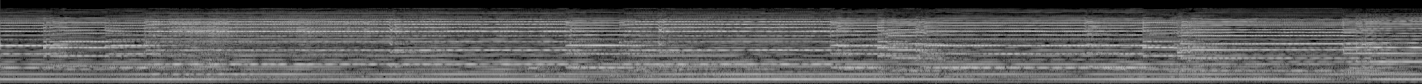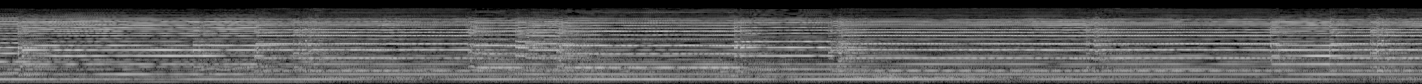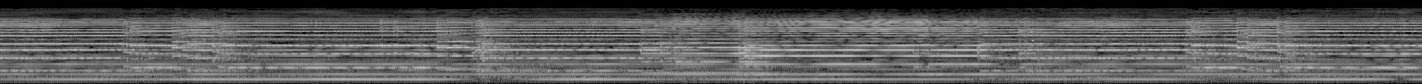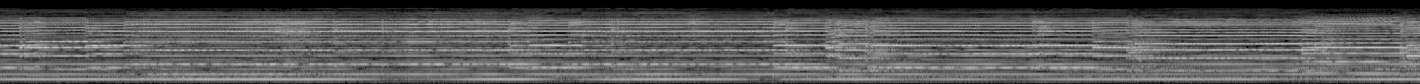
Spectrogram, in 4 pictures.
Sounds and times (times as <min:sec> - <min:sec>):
Bagpipes: 0:00.0 - 0:56.8
Wind instrument, woodwind instrument: 0:00.0 - 0:56.8.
